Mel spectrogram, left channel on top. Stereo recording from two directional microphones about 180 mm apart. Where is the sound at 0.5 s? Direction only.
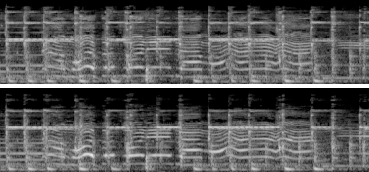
20° left (ahead or behind).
